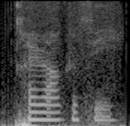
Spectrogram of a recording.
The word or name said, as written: chirography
